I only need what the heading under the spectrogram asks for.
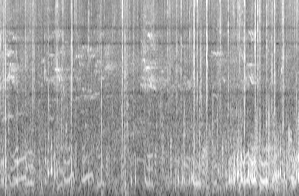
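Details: Hungry bottle-fed pigeons begging: a run of wavering, squeaky low-pitched calls, irregular at first, swelling louder and denser toward the end, with scattered clicks and knocks around them.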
